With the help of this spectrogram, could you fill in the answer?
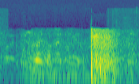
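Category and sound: firework mortar shots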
